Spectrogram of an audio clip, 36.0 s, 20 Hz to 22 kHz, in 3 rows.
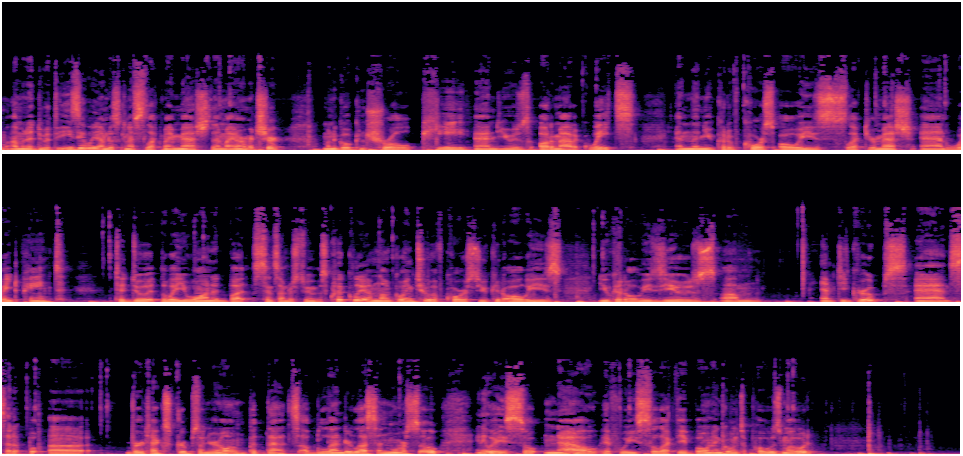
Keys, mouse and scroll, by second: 0.5 z, 5.4 ctrl+shift+p, 9.2-10.5 drag, 14.4 click, 14.8 click, 16.3 click, 20.7 ctrl+shift+p, 24.3-25.2 drag, 27.8-28.9 middle drag, 31.7 click, 33.0 ctrl+Tab, 34.8 z, 35.5 r.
